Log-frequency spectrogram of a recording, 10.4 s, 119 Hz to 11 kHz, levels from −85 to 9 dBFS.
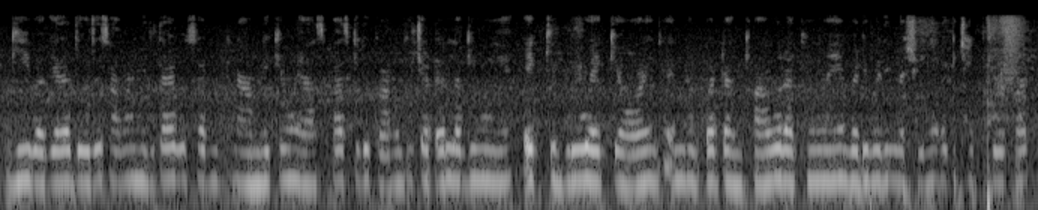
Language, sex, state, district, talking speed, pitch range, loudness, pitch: Hindi, female, Bihar, Begusarai, 235 wpm, 210-220 Hz, -29 LUFS, 215 Hz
